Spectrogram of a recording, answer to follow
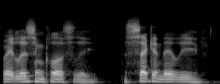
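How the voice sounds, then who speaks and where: A man's voice: mid-range voice, brisk. A man from an animation crew chatting casually in a group commentary.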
